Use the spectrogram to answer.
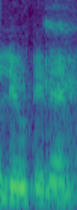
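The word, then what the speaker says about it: lieutenant: पद होता है लेफ्टिनेंट, उसको अंग्रेजी में ल्यूटिनेंट कहते हैं, क्लियर।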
